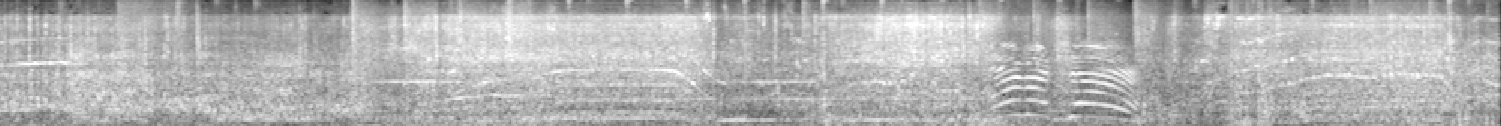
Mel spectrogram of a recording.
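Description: Go-karts driving on wet asphalt, with voices shouting over the running karts and a run of quick rising-and-falling cries about seven seconds in.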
